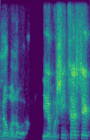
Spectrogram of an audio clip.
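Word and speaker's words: Númenor: Luminor. When they touch Numenor. You said it right, Numenor.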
